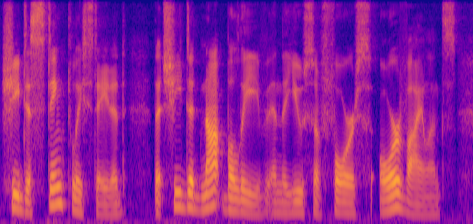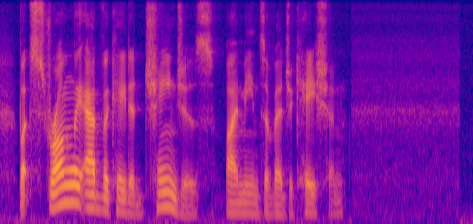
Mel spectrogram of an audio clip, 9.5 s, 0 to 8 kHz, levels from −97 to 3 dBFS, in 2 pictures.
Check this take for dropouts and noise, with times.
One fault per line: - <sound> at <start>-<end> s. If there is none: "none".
none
